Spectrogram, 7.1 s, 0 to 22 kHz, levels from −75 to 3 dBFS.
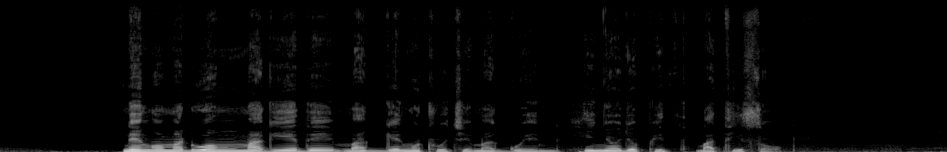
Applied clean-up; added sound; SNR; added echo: none; none; none; none.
